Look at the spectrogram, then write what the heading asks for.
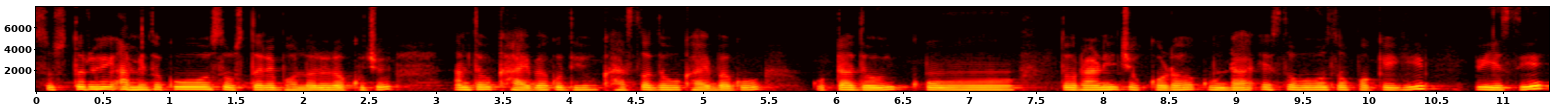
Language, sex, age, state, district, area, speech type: Odia, female, 30-45, Odisha, Puri, urban, spontaneous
